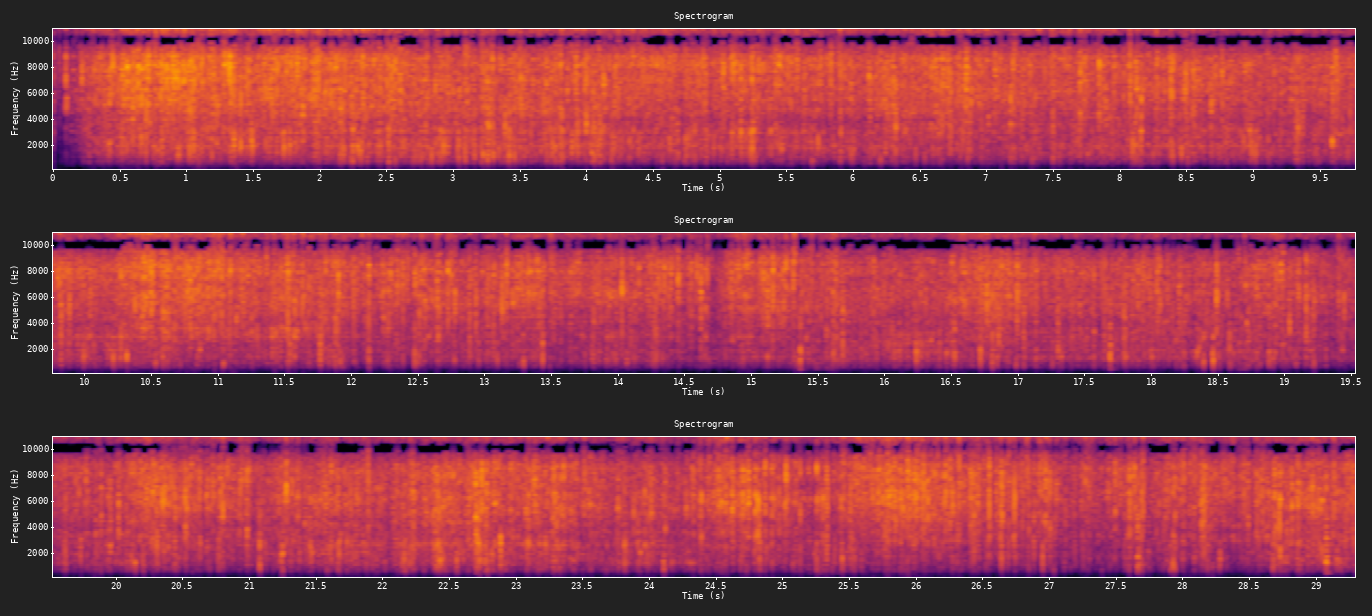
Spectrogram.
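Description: Bok choy sizzling in hot oil in a frying pan, starting suddenly as the leaves go in and then crackling steadily as they are stir-fried.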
